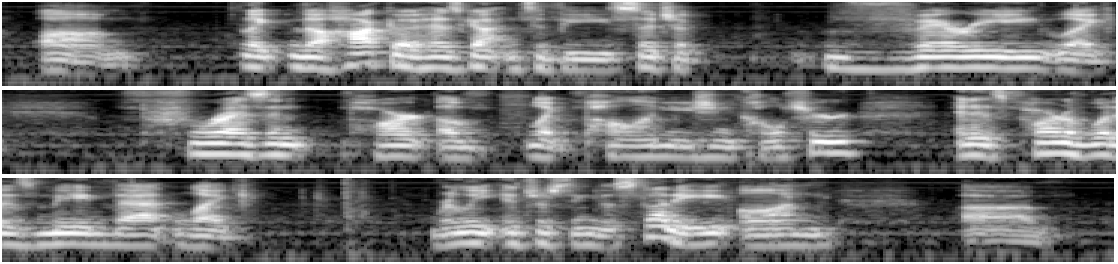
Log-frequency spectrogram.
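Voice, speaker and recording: In an Oklahoma accent, a man with fairly low pitch talks at a fairly slow pace, with ordinary pitch variation and long, frequent pauses. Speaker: tabletop game designer and streamer. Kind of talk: casual livestream chat. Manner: halting, many fillers.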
